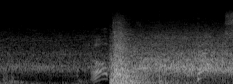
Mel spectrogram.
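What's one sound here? A body slams down hard onto a wrestling ring mat with a heavy thud.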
